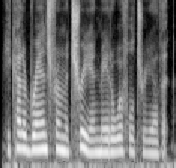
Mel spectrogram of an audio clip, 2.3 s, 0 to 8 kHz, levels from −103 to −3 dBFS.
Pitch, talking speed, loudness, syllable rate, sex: 205 Hz, 360 wpm, -14 LUFS, 6.9 syllables/s, female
